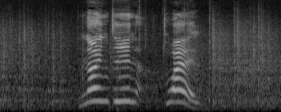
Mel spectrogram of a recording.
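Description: A young woman shouts loudly in triumph.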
